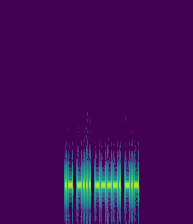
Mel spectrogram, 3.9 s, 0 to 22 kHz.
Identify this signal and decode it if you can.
Morse code, heard as a keyed tone, about 40 wpm, 700 Hz. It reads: AB9K
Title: USA Call Signs - 4 Characters - Repeated 2x - 40wpm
